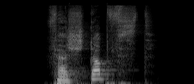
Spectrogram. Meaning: second-person singular present of verstopfen
- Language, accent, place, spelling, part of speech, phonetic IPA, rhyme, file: German, Germany, Berlin, verstopfst, verb, [fɛɐ̯ˈʃtɔp͡fst], -ɔp͡fst, De-verstopfst.ogg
